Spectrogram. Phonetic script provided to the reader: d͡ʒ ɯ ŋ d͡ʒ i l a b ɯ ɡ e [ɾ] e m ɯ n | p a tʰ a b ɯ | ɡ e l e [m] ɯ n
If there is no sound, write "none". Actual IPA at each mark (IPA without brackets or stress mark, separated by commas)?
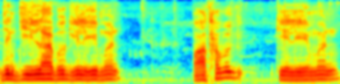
l, m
